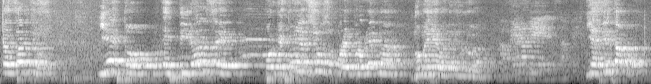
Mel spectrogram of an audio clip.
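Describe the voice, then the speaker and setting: A man's voice: extremely high pitch, a little slow, pauses often, a little mellow. A male preacher giving an emphatic sermon to a congregation, asking it many questions. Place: church hall. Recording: echoey church hall, distant mic.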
